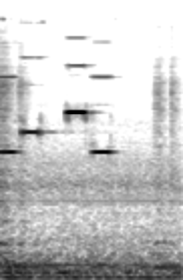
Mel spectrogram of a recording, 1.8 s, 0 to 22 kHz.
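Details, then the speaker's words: Terumo TE-LF600 infusion pump with drip sensor, during a bolus demonstration: high electronic alarm tones for abnormal flow, with unstable drops in the infusion line. "Kita bisa pencet. Tetesan enggak stabil, pastikan alat pada saat infus, ya."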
